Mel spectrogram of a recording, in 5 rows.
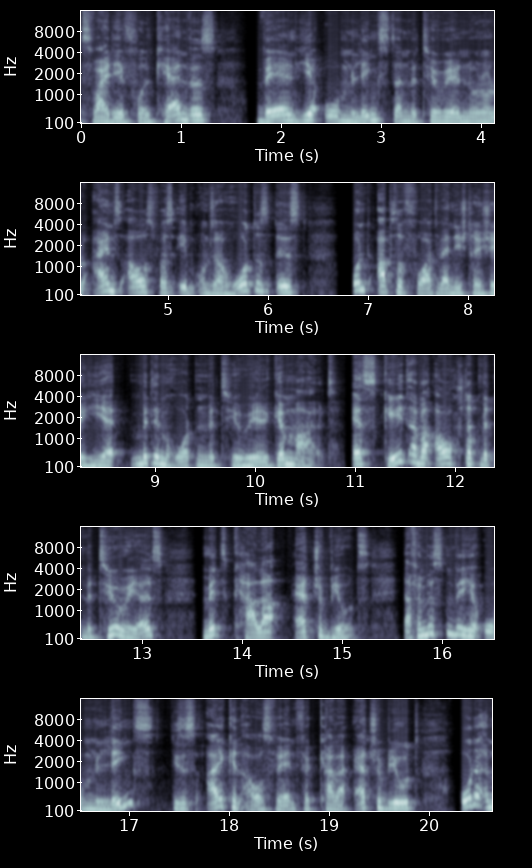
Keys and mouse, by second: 7.3 click.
